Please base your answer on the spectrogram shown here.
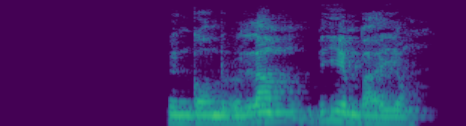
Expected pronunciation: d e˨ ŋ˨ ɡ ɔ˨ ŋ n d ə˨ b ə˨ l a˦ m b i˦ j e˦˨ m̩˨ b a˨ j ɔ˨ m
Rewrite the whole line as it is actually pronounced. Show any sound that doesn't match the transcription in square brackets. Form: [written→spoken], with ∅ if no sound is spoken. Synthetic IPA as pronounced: [d→b] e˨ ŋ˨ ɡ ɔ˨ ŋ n d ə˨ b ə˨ l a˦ m b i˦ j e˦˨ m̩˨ b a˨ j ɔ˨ [m→ŋ]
